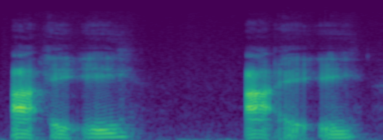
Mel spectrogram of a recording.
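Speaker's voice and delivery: "a, e, e" as the bare vowels of gravity, no consonants; vowels only. Shown as a demonstration. Songwriting teacher stripping gravity for learners, "a, e, e" as pure vowel sounds. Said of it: "we're gonna take away the consonants".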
